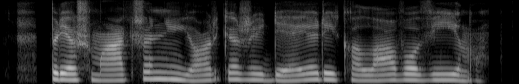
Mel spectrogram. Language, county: Lithuanian, Alytus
